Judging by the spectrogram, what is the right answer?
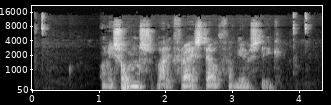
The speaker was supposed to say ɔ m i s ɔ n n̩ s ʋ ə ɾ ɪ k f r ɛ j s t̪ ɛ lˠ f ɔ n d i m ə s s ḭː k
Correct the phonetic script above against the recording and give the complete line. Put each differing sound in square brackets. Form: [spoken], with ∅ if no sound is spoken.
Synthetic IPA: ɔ m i s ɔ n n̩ s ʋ [a] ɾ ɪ k f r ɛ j s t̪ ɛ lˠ f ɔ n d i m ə s [t] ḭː k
